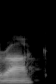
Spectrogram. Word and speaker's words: Rak: Rock here. Welcome back to another Rock on Live. That's Dr. Rock, spelled R-A-K, pronounced R-O-C-K.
